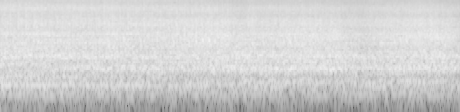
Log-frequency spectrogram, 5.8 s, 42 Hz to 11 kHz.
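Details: 1984 Rolls-Royce Corniche after replacing injectors on one side only, warming up then revved: even, steady engine note with no stumbles, the former hesitation and lumpiness gone.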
